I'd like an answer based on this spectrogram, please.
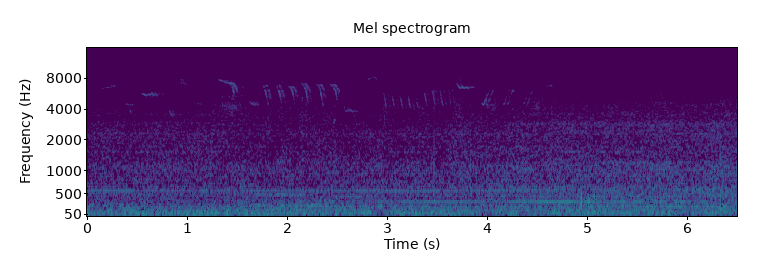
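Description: Steady low rumble of a diesel coach engine running close by, with a faint hum that rises out of it for a couple of seconds in the second half.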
